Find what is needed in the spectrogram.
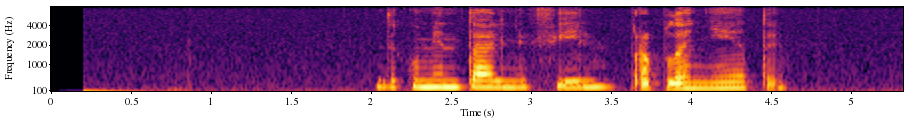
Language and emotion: Russian, sad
